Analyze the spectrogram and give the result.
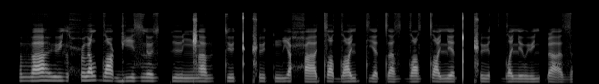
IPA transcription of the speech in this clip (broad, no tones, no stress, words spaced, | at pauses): vaɦʉlʲ ħulʲdˤe ɡizlɵz kɨŋ͡ǁav tʉtǁʉt miħatʲɵ dˤʉlʲtʲa tazdˤuztˤɵ lʲat ǁʉt dˤɵlʲwʉlʲɓaz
